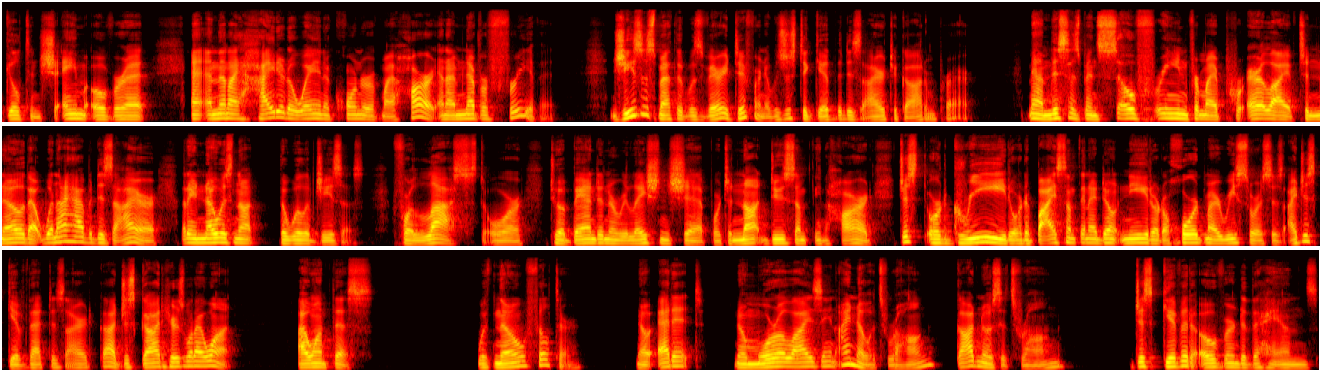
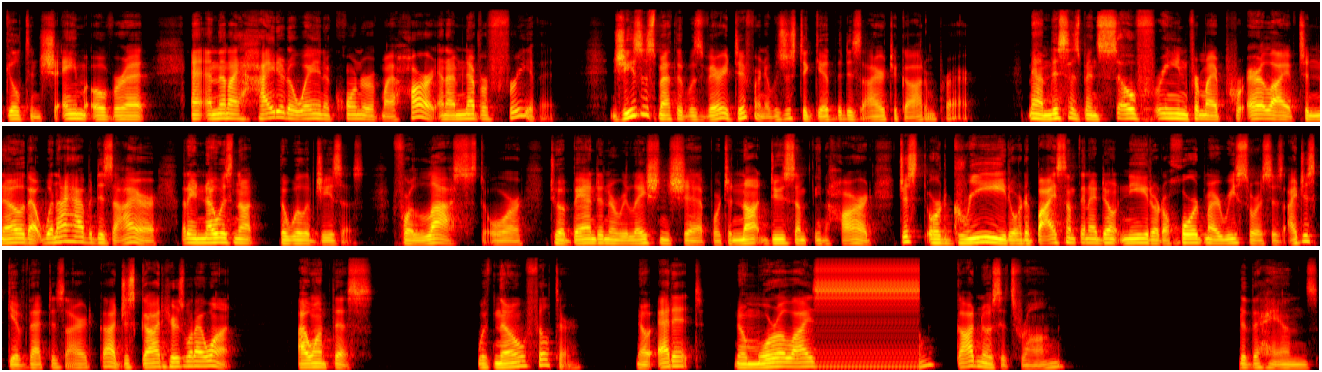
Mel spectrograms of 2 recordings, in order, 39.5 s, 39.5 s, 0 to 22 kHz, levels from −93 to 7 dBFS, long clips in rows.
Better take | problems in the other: first | audio freezing; at 35 s for 1 s and at 37 s for 1.5 s

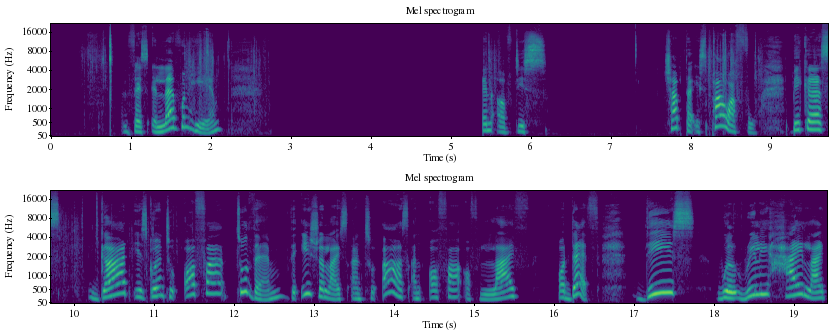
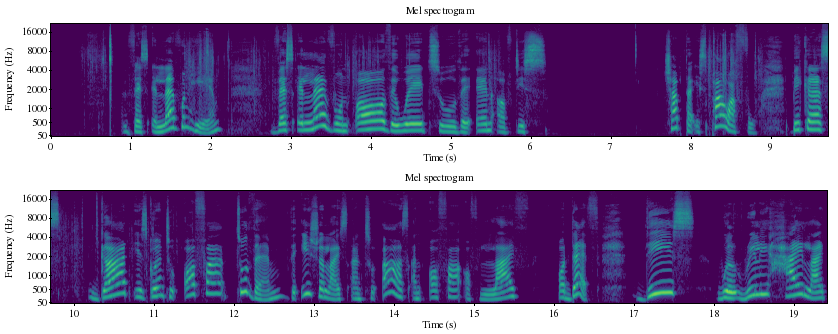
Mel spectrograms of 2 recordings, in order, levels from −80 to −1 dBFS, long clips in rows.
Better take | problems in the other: second | audio cutting out; at 3 s for 2.5 s

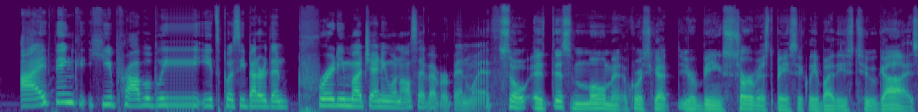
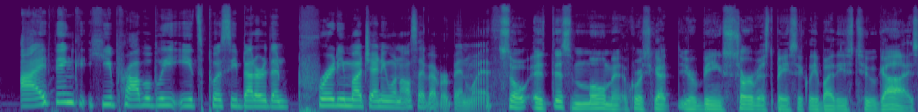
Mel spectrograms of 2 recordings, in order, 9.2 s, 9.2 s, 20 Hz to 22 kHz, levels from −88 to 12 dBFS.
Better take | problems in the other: second | audio freezing; at 1.5 s

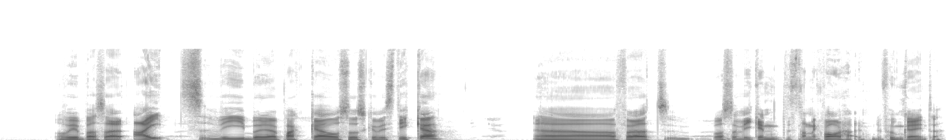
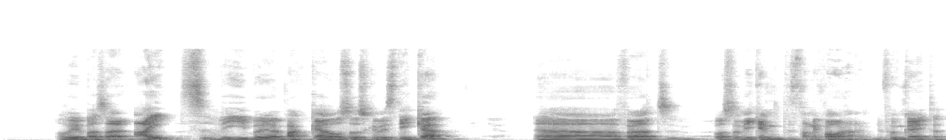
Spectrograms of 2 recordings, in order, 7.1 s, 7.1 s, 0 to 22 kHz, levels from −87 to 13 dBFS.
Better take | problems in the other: first | off-mic speech; far // room echo; very slight; dies away in 0.3 s

